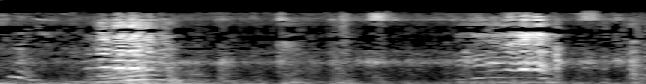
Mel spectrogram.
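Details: Goats at Amang Victorio Goat farm while being given vitamins: two short quavering bleats, one near the start and another about three seconds later, over faint background noise.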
